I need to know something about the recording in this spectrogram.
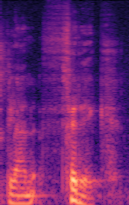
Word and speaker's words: Glenfiddich: deer it's Gaelic and all the garlic distilleries are pronounced on the second syllable so it's glenfidic yeah cheers immediately present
